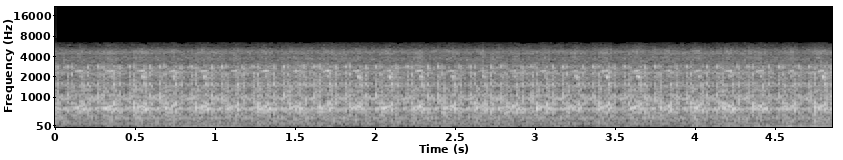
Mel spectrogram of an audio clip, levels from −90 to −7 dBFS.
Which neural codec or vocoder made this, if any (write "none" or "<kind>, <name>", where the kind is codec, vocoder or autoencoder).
none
